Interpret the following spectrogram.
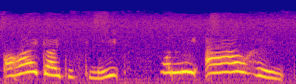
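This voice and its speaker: A woman's voice: extremely high pitch, big pitch swings, takes it slowly, a bit bright, exaggerated voice, low-quality recording. A woman voicing a sweet, eager little fairy princess in a children's cartoon, curious and childlike, with a British accent. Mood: proud, happy. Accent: British English. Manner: curious, childlike, wide-eyed.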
